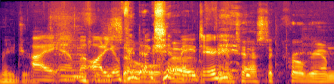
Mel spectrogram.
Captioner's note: laugh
